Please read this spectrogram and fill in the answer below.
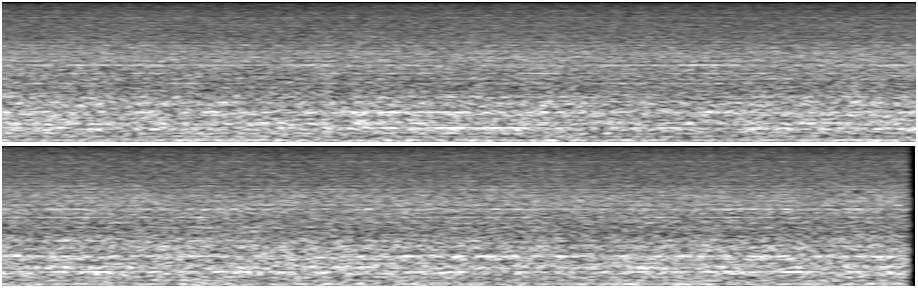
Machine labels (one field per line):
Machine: fan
